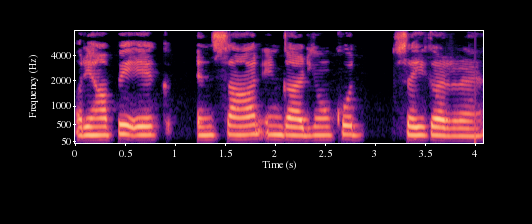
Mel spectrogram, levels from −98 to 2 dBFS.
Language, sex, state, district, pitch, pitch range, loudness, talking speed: Hindi, female, Uttarakhand, Uttarkashi, 225 Hz, 220-235 Hz, -17 LUFS, 175 wpm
